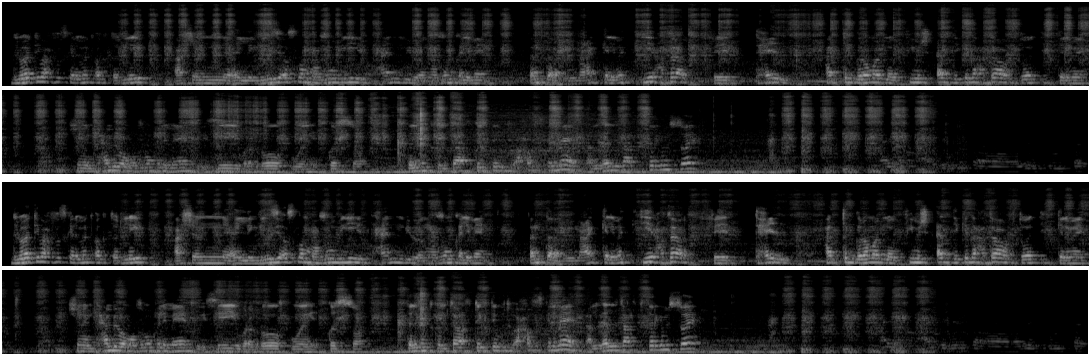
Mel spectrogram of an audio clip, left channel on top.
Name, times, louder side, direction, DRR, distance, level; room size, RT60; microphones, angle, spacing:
voice 1, 0.1-4.9 5.3-10.9 11.5-14.5 14.9-17.9, right 3 dB, 65° right, 0.7 m, -37 dB
Writing, 0.7-20.5, left 5 dB, 30° left, 0.7 m, -44 dB
sound 1, 11.8-18.7, left 1 dB, 85° left, 0.8 m, -47 dB
voice 2, 19.6-21.7, equal, 5° right, 2.4 m, -57 dB
3.5 x 3.4 x 3.4 m
head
